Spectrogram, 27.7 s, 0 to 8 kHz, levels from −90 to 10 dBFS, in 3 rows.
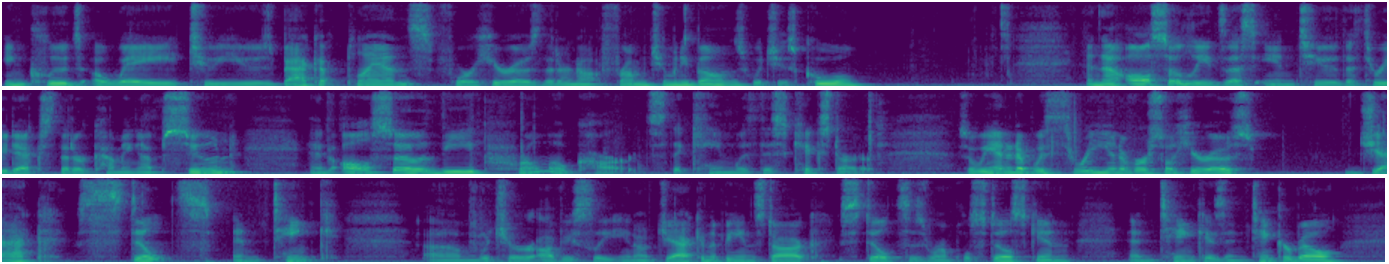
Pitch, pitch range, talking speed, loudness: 120 Hz, 105-145 Hz, 160 wpm, -33 LUFS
